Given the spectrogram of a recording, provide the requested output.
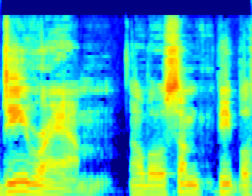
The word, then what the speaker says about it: DRAM: is usually pronounced sram and this is usually pronounced dram although some people say dram static rams are built using latches and gates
